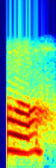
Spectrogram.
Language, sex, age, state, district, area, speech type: Manipuri, female, 30-45, Manipur, Kangpokpi, urban, conversation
